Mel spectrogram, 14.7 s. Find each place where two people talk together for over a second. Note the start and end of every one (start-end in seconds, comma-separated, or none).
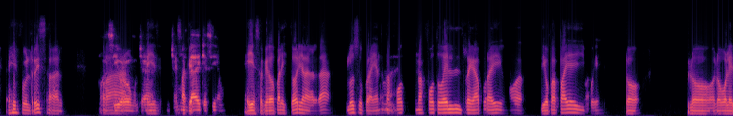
2.0-4.0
